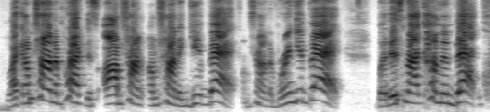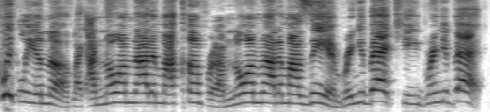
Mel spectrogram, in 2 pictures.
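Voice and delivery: high, loud, frantic self-coaching; worked-up agitation. Retold or imitated. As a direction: reenact fighting to get your composure back. Re-enacts struggling to calm down.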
